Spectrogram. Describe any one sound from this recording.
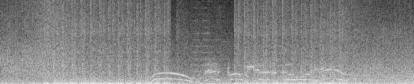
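A shell explodes with a loud boom.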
